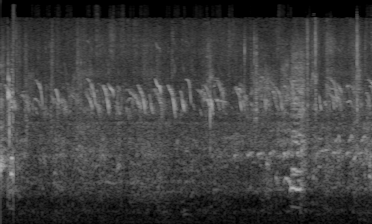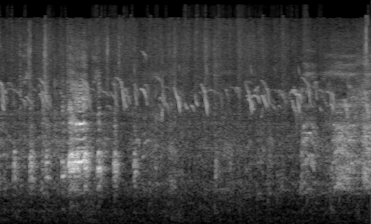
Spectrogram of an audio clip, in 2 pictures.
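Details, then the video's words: Sleepy young chicks in a group, a steady chorus of high falling peeps with occasional louder, lower chirps and some rustling bursts. "Fun Sleepy "Chicks Chirping" Sound of Gallina Babies"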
